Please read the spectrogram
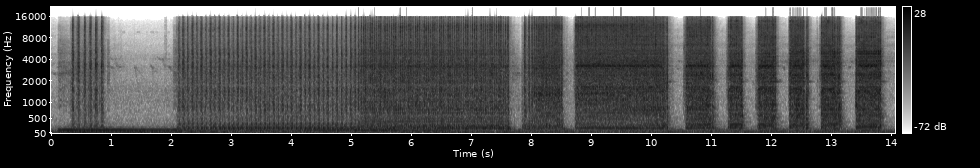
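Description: Power impact driver with a 7/16 socket hammering as it tightens a hose clamp on the intake boot: a long run of rapid, even hammering, then a string of short bursts toward the end.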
